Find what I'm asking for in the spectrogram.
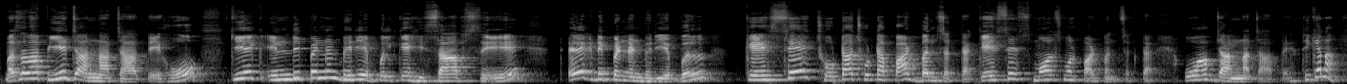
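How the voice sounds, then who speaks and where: A man's voice: sits high, very animated, normal speed, pushed and bright. A man teaching math, repeating key terms and asking rhetorical questions, mixing Hindi and English. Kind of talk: classroom-style lecture.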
